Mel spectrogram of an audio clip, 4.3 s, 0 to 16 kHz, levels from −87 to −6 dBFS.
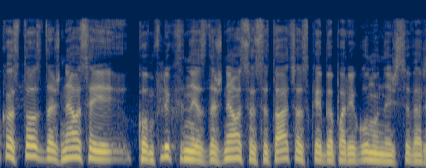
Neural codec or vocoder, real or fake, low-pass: none; real; 10.8 kHz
